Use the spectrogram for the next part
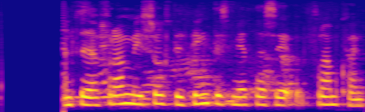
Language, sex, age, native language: Icelandic, female, 13, Icelandic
